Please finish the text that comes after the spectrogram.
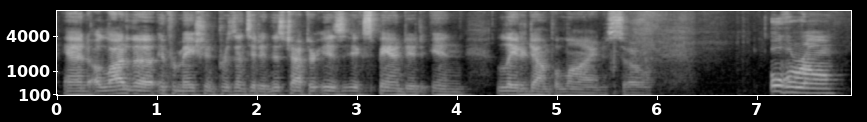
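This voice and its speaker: A man giving a casual, conversational review narration as a reviewer of tabletop game books. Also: medium pitch.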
